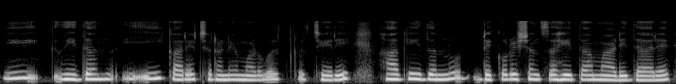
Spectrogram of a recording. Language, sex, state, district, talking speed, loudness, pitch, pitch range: Kannada, female, Karnataka, Bellary, 95 wpm, -15 LUFS, 230 Hz, 215-245 Hz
